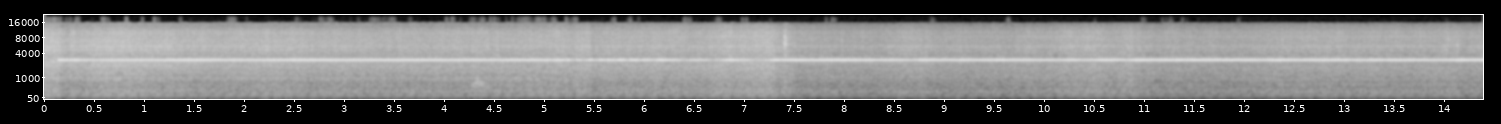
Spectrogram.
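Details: Portable oxygen generator producing medical-grade oxygen, running during a training demonstration, starting up and cycling: steady loud machine noise with a continuous high whine.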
